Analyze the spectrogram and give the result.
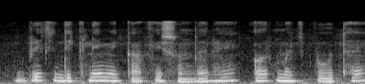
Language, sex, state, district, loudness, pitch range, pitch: Hindi, male, Bihar, Samastipur, -13 LUFS, 145-170 Hz, 155 Hz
